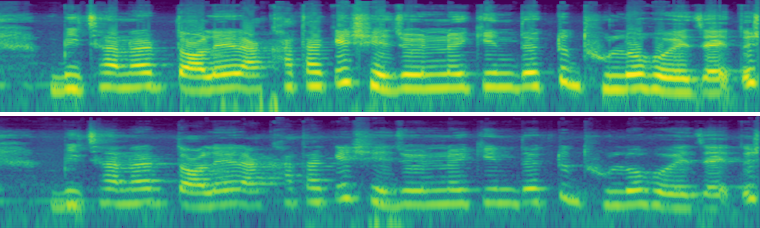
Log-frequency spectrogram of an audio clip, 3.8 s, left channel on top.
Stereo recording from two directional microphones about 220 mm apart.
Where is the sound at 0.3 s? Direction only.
40° left (ahead or behind).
